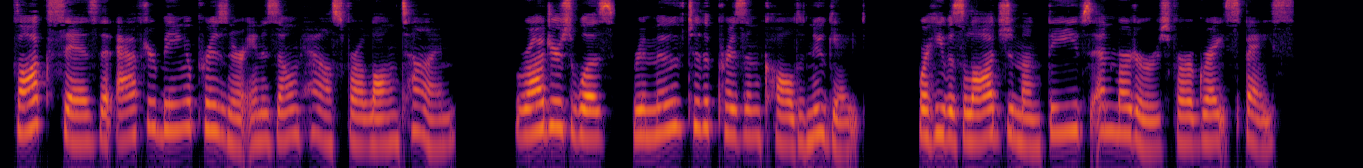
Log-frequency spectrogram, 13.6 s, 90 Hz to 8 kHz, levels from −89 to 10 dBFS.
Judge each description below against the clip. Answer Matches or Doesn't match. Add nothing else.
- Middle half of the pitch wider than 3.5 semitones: Matches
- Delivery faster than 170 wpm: Doesn't match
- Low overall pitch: Doesn't match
